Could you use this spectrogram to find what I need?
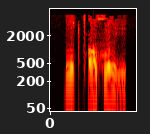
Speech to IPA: l u t pʼ ɑ xʷ e l ḭ

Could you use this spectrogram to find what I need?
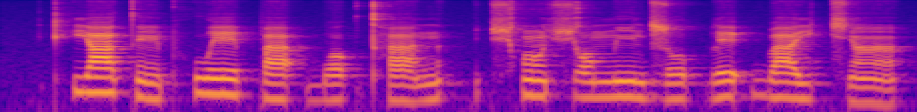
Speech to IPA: kʰ j a˦ t̪ ẽ˨˩ pʰ w e˥˧ p a˨ ʔ b ɔ˨ k̚ t̪ʰ a˨˦ n | t͡ɕʰ ɔ̃˧ ɕ ɔ˧ m ĩ˧ d͡z o˨ p̚ l e˦ ʔ b a˥˧ j t͡ɕ ã˨˩

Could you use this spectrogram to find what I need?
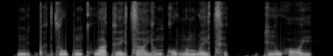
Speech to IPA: ŋ iː˨ k̚ pʰ ɪ˨ k̚ t͡s uː˥ p ʊ˧ ŋ kʷʰ aː˥ k e˨˧ j t͡s aː˨˩ j ɐ˨˧ ŋ k o˨ w n̪ ɐ˥ m w e˧ j t͡sʰ ɪ˧ k̚ | k iː˥ w h ɔː˧ j

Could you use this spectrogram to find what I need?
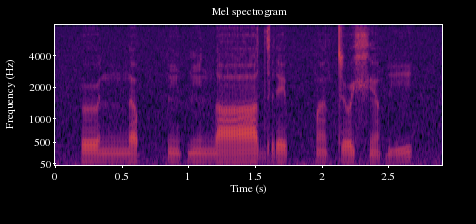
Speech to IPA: ɵ nː ɐ pː ĩ ɓ ĩ n aː d r e pː ɐ̃ t ɵ xʲ ɐ̃ ɓ i

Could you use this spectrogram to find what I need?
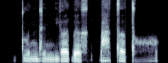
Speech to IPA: tʷ ə˧˩˧ n d ø˩ n j ɐ˧ ɗ ɐ˩ x k͡p a̤˥ t ʌ˧ t ɔ̤˨˥

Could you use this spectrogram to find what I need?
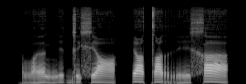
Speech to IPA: lˠ ɛ˩˧˩ ŋ ɪ˥˧ ɡ ɪ˥˧ xʲ ɑ˥˧ | ɪ˥˧ tˤ ə˥˧ r e˩˧˩ x a˥˧

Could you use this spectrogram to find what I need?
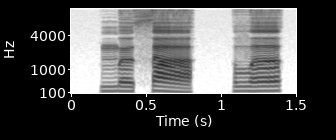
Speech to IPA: m œ θ a | β ɐ

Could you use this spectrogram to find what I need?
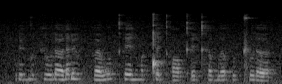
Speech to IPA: ɾ y ɡ u t͡ʃ u ɾ œ ɾ ɛ ɾ y l kː œ w u kʰ e ŋ ɔ ǃ e kʰ ɔ kʼ e kʰ ə b ə f u ǁ u ɾ ə

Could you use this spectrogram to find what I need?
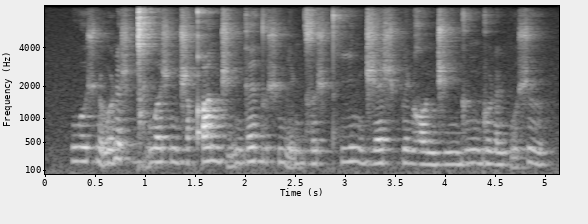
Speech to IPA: w o ʃ ɳ ṵ ɳ ʌ ʃ ɡ͡ǀ ḭ w ʌ ʃ n d͡ʒ ʊ qʼ ʌ n d͡ʒ ḭ ŋ ɡ ɛ d̪ u ʃ m ḭ ɳ d͡z ʊ ʃ t̪ʰ i n d͡ʒ ɛ ʃ p i ɳ ʁ o n d͡ʒ i ŋ ɡ ɯ ŋ ɡ u ɳ ʌ ɳ p ṵ ʃ ɯ

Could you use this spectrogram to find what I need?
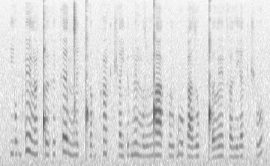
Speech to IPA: j o b ʔ ẽ l œ̃ ǃ ø x y kʰ ɛ l ŋ͡ǀ e ǃʰ ə b kʰ œ̃ x t͡ʃʰ ɛ j ʔ y b ẽ m o z ŋ͡ǃ a kʰ u l ɓ u ɠ a z u k ǃʼ ə l ẽ tʰ œ z j ɛ k t͡ʃʰ u

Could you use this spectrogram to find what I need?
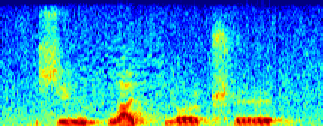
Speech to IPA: ɕ y˧˥ n pʰ w a˧ ɪ̯ pʰ j o˧˥ ʊ̯ ʈ͡ʂʰ ɻ̩˧˥

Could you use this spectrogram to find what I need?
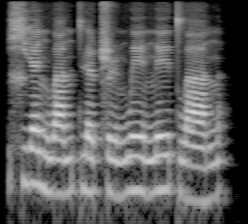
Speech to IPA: ɕ j ɛ˥˩ n w a˧˥ n t̪ ɥ ɛ˧˥ ʈ͡ʂ ɻ̩˨˩ n̪ w e˥˩ ɪ̯ n̪ e˥ ɪ̯ t̪ w a˨˩˦ n

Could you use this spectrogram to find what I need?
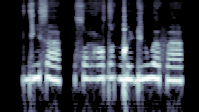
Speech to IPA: d i s a | sˤ ø ɦ ø dˤ o ŋ͡ǃ i ɖ i w ɐ f a

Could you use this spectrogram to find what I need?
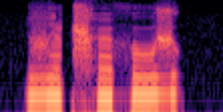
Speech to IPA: v i ʈ͡ʂʰ ø θ u ʒ

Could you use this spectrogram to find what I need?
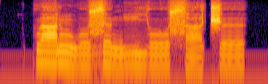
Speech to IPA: kʷ aː˦ ɾ ũ˦˨ w o˧ z ə˦˨ ŋ iː˧ j oː˧ s a˨ t͡ʃ ə˧

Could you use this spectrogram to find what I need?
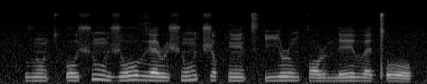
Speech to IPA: ð õ t͡sʼ o ʃ ũ ʒ o ɣ ɛ ɹ ʃ ũ t͡ʃ ɔ k ẽ t͡sʼ i ɹ ũ k ɔ ɹ n e β ɛ tʼ o

